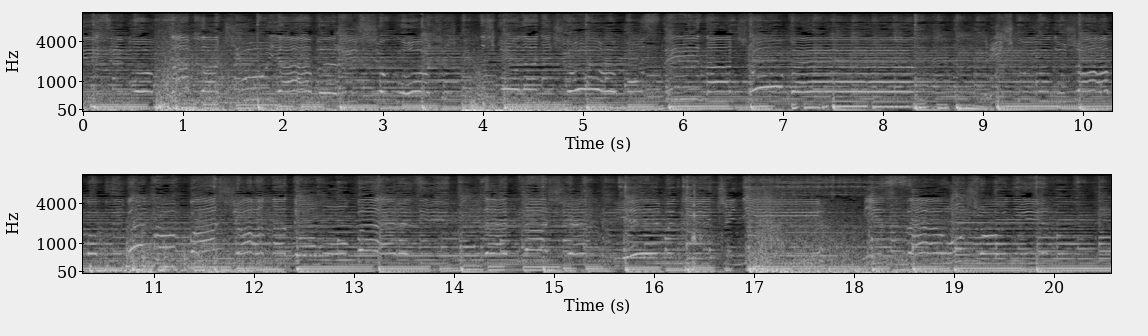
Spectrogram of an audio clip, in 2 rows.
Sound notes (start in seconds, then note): 0.0 music and sounds of explosion; 15.3 mortar fire sound; 16.1 music and sound of explosion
